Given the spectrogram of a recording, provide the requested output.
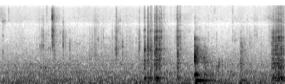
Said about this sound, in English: as I crunch on ice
